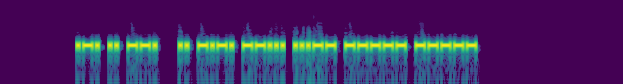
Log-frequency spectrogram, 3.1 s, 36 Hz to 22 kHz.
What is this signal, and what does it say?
Morse code, heard as a keyed tone, about 79 wpm, 700 Hz. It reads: RIG IC7300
